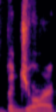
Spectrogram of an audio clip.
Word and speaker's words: Bajorek: I don't know how many people just can't understand how to pronounce my name, but that's what it is. It's Bajorek for all of you out there listening at home.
